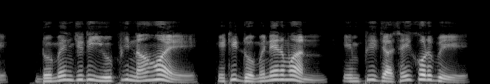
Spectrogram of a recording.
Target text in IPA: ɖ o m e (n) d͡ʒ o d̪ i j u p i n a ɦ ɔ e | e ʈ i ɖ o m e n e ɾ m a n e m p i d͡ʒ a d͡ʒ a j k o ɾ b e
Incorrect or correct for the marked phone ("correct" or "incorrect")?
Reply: correct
